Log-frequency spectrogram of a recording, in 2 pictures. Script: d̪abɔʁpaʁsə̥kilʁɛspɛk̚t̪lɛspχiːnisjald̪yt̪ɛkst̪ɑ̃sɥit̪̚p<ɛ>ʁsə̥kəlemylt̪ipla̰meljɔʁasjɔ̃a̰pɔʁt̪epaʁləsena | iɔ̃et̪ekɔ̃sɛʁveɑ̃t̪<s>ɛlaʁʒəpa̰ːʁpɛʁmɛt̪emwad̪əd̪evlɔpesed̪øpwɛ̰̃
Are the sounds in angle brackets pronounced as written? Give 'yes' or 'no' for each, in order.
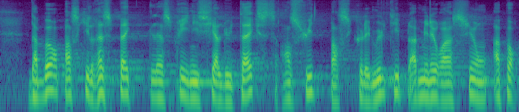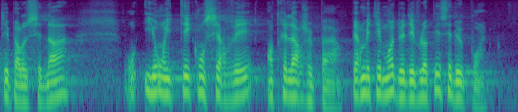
no, no

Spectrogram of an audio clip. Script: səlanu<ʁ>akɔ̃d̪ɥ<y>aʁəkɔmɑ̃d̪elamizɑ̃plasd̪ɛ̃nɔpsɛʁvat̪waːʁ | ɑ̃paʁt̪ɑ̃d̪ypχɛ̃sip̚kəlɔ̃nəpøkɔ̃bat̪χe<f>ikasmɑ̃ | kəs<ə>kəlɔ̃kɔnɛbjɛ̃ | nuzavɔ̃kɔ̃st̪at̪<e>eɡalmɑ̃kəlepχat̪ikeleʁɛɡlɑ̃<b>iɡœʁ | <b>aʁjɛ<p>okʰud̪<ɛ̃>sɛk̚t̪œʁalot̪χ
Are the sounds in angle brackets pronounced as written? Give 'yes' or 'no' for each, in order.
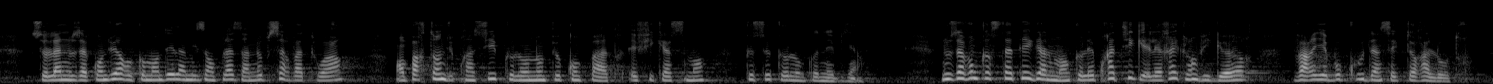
no, no, yes, yes, yes, no, no, no, yes

